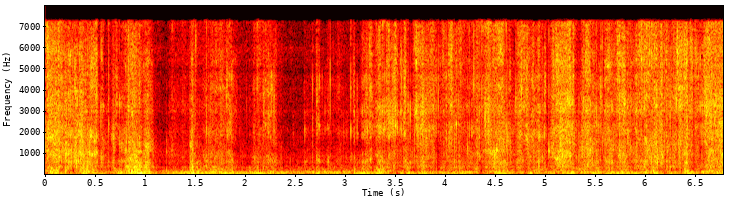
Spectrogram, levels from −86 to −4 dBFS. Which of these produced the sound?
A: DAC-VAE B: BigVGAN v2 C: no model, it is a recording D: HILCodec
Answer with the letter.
D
